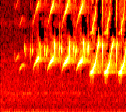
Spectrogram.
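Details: Brief burst of canary song for training young birds to sing: quick, high, twittering chirps growing louder and denser over two seconds.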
